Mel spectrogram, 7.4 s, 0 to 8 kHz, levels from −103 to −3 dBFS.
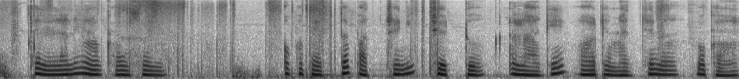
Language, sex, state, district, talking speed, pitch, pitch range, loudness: Telugu, female, Andhra Pradesh, Krishna, 90 wpm, 170 Hz, 160-185 Hz, -16 LUFS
